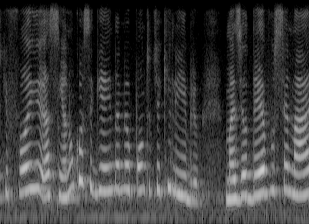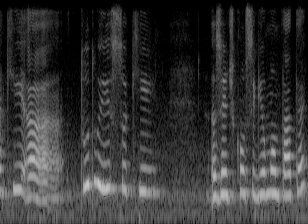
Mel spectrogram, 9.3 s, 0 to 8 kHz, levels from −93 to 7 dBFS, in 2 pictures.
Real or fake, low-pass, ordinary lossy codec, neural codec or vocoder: real; 7.2 kHz; Opus, 24 kbps; none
